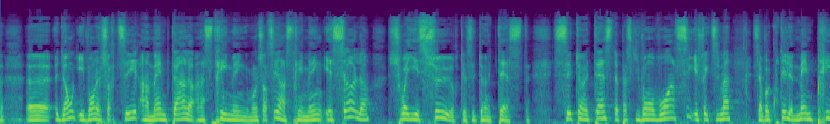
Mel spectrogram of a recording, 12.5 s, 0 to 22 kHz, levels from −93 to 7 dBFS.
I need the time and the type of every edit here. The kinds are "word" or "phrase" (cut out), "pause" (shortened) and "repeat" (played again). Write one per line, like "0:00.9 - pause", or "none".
none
